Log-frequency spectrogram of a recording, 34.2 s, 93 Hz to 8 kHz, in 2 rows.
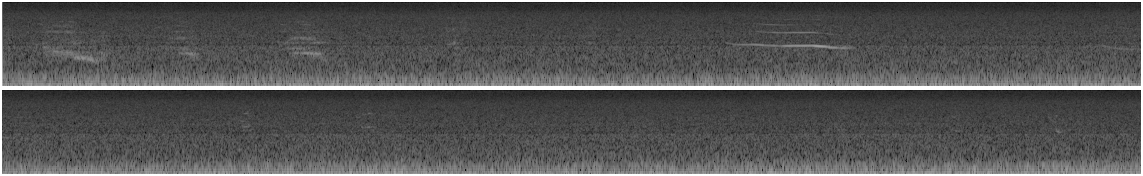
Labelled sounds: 2.5	2.8	humpback whale, 1.1 to 1.2 kHz
4.2	4.6	humpback whale, 0.83 to 1.2 kHz
10.9	12.3	humpback whale, 0.80 to 2.6 kHz
12.7	13.4	humpback whale, 0.80 to 0.83 kHz

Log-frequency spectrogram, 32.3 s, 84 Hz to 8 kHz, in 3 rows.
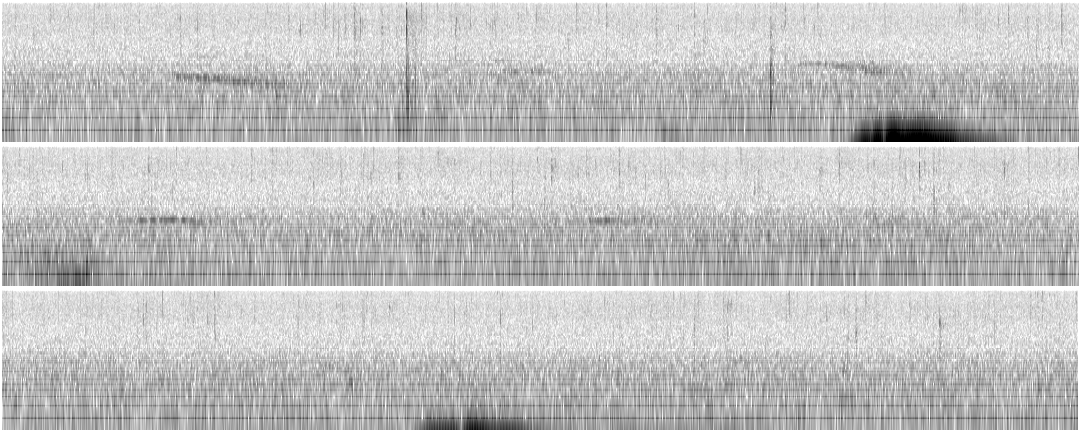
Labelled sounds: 8.0	8.9	humpback whale, 0.78 to 1.1 kHz

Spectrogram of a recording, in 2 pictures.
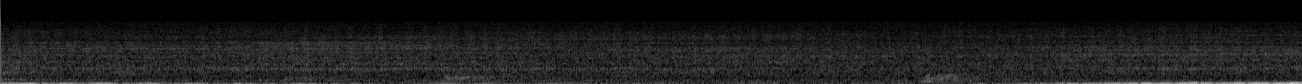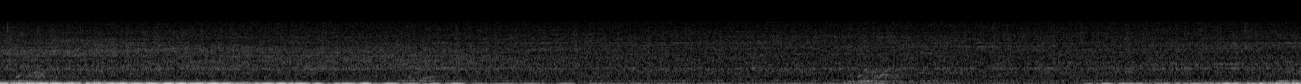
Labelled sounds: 2.5	2.8	vessel noise, 2.6 to 2.8 kHz
6.0	6.3	vessel noise, 1.8 to 2.0 kHz

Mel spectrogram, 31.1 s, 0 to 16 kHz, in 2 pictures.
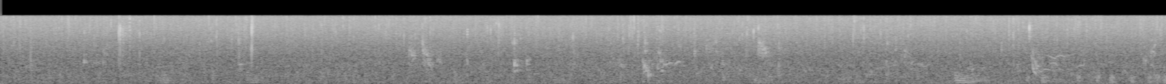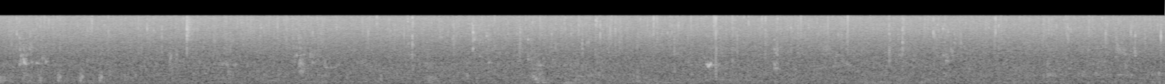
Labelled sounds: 8.8	9.1	fish, 0.78 to 1.1 kHz
13.9	14.2	fish, 1.1 to 1.4 kHz

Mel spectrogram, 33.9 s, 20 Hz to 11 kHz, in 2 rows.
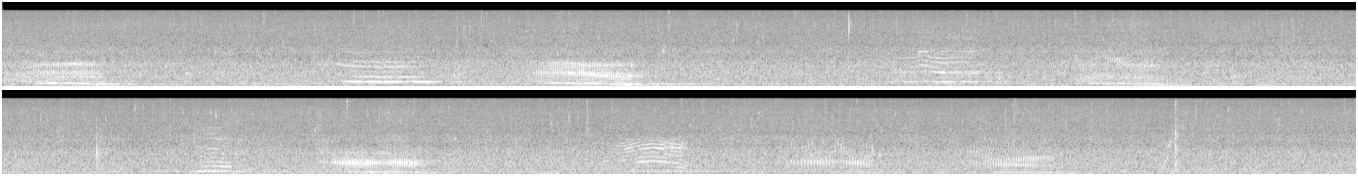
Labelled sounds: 4.2	4.6	humpback whale, 0.78 to 0.94 kHz
7.0	7.4	humpback whale, 0.78 to 0.97 kHz
11.2	11.9	humpback whale, 0.91 to 1.3 kHz
13.8	14.0	humpback whale, 0.91 to 1.2 kHz
24.5	25.5	humpback whale, 0.91 to 1.5 kHz

